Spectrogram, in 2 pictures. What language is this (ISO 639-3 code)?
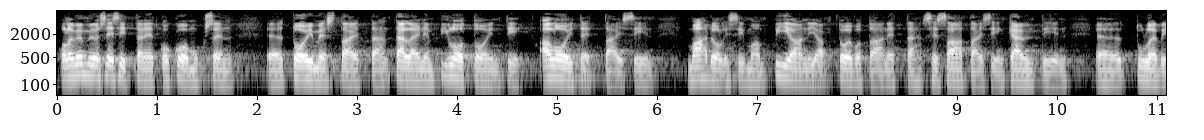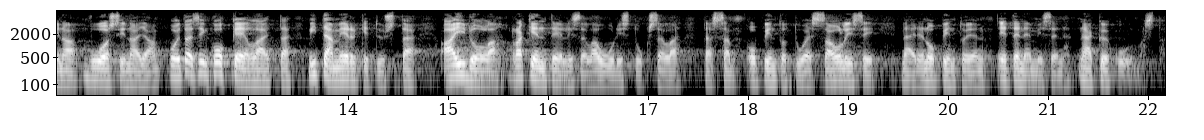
fin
